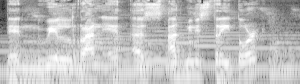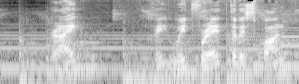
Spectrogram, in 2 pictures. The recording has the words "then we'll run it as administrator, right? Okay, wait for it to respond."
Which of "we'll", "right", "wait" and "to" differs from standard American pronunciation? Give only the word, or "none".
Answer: none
